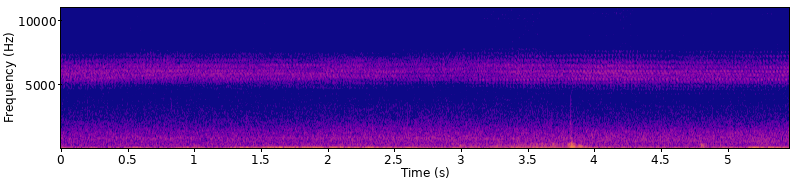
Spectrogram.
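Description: Crickets keep up a steady, high-pitched trill over a low rumble of background noise.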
